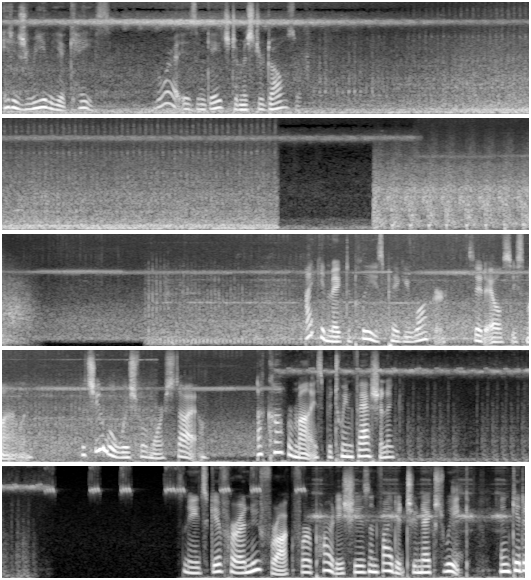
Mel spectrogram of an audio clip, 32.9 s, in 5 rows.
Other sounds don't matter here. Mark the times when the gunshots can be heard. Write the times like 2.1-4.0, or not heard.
11.2-13.7, 23.9-26.8.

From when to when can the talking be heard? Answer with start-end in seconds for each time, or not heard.
0.0-3.8, 16.9-24.7, 28.6-32.8.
